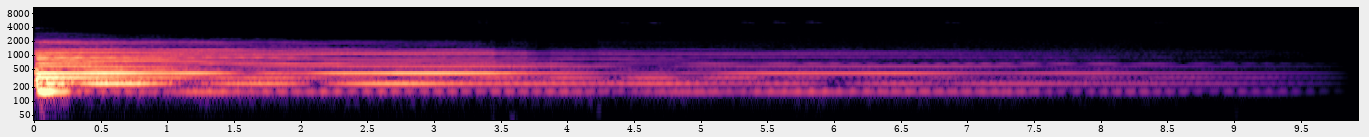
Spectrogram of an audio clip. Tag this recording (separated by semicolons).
complete; keys; notes; old; piano; reverb; sustain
